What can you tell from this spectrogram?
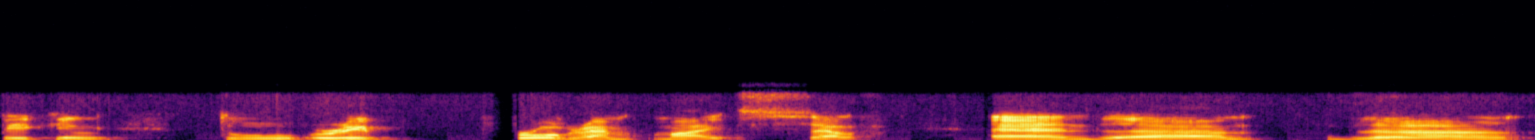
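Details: Adult man who stutters, speaking English as a second language, uses a speech technique of focusing on the first or second vowel of a word; heard with hesitations and repeated fillers; stuttering.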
